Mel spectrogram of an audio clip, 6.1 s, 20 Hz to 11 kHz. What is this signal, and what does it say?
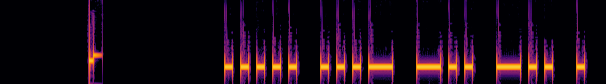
Morse code, heard as a keyed tone, about 15 wpm, 700 Hz. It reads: 5VDDE
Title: Five Challenging Letter-Number Combinations 15wpm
